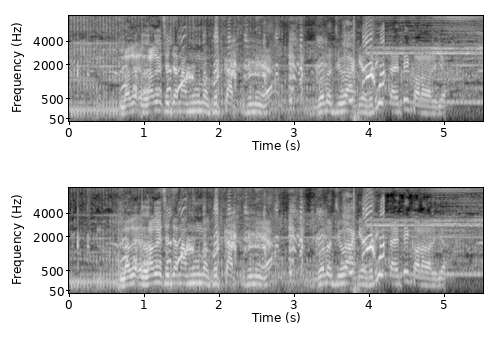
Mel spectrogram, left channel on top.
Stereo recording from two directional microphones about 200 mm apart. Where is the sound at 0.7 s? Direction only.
50° right (ahead or behind).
